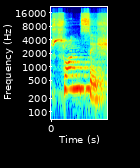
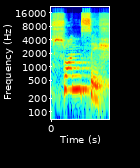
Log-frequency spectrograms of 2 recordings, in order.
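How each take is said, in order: Both takes have the same delivery.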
